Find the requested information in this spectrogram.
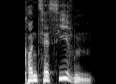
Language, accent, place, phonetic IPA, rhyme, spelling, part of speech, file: German, Germany, Berlin, [kɔnt͡sɛˈsiːvm̩], -iːvm̩, konzessivem, adjective, De-konzessivem.ogg
- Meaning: strong dative masculine/neuter singular of konzessiv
